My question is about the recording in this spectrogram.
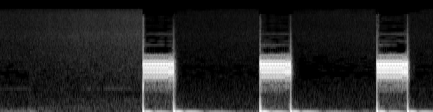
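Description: Emergency Alert System end-of-message data bursts: three short, identical electronic bursts a little over a second apart. This is the SAME 'NNNN' code that marks the end of an EAS alert.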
